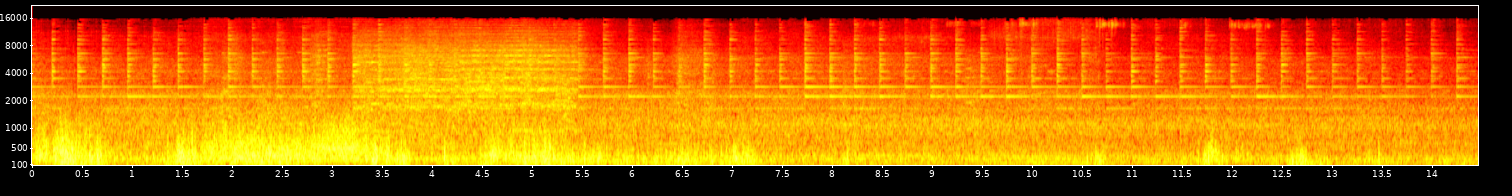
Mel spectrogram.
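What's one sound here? A locomotive engine rumbles as a freight train rolls slowly away.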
